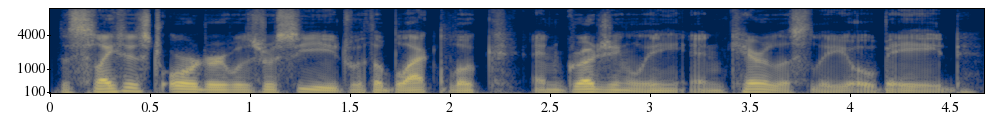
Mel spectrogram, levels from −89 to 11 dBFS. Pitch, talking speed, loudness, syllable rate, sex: 90 Hz, 180 wpm, -19 LUFS, 5.3 syllables/s, male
